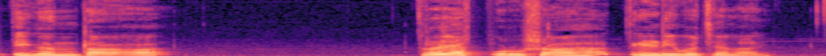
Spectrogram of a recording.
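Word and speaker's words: तिङन्तः: See, I am trying to be conscious to pronounce tigantaha as tigantaha. There should not be a sound of g in between, not tingantaha. Tingantaha. Ng only is to be pronounced as ng.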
